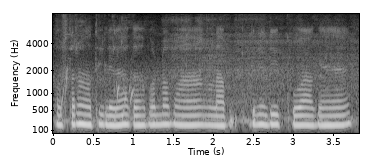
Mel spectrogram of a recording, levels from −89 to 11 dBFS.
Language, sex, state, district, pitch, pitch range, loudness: Chakma, female, Tripura, Dhalai, 195 Hz, 190-200 Hz, -12 LUFS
